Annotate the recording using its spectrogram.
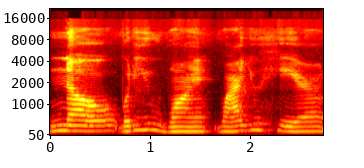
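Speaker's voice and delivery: put-on disgusted dismissive tone. Acting out how the high priestess answers when he calls: imitating a disgusted woman. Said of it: "she's disgusted by him".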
